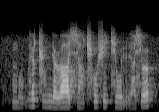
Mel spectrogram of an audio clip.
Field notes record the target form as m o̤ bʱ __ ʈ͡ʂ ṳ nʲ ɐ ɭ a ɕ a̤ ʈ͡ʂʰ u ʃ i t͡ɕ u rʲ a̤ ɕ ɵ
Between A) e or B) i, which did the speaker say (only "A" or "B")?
A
